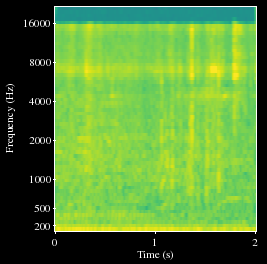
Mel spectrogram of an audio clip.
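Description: Faint, irregular clicks and rustles of hands pressing soil and handling plastic grow bags around seedlings, over a low steady background hum.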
